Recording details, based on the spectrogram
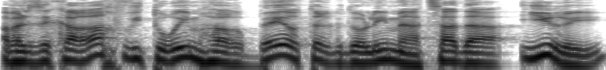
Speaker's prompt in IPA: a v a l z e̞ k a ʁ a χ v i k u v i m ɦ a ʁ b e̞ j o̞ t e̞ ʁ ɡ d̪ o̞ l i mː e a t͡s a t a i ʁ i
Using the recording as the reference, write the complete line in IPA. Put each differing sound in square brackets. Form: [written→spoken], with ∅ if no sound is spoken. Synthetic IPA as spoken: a v a l z e̞ k a ʁ a χ v i [k→t] u [v→ʁ] i m ɦ a ʁ b e̞ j o̞ t e̞ ʁ ɡ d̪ o̞ l i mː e a t͡s a [t→d] a i ʁ i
